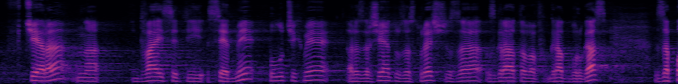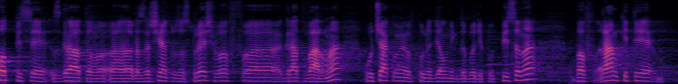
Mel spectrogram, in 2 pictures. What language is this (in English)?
Bulgarian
